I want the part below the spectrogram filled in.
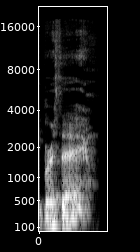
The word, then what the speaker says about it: Berthay: As my wife likes to say, it's like birthday without the D, Berthay.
